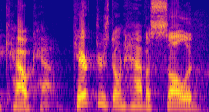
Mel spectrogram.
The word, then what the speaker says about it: Cao Cao: Lubu sounds like a nasally dad trying too hard to sound cool, and they don't pronounce Cao Cao's name correctly. Say Cao Cao.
